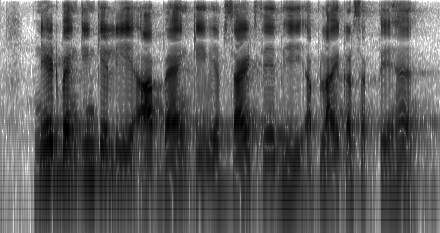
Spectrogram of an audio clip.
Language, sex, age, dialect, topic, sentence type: Hindi, male, 25-30, Marwari Dhudhari, banking, statement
